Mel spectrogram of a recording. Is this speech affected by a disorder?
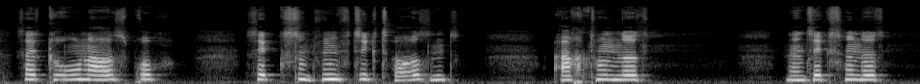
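Yes: spasticity from birth; multiple sclerosis.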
